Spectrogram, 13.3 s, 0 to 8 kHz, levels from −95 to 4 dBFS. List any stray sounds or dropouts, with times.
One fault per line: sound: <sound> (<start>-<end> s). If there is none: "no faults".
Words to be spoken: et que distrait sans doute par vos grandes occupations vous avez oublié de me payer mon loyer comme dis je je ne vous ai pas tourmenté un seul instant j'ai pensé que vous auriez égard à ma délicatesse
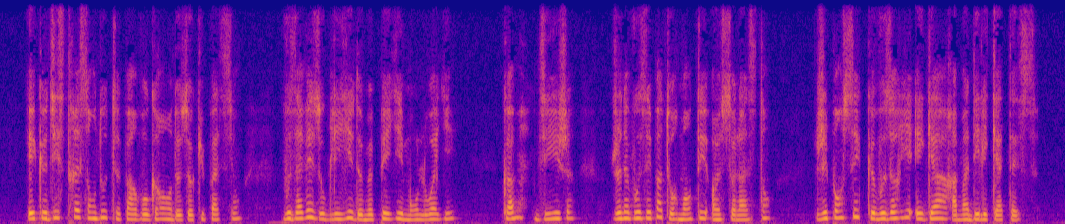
no faults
